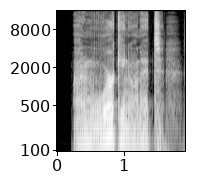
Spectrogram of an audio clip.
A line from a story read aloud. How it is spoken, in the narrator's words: Susie grumbled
